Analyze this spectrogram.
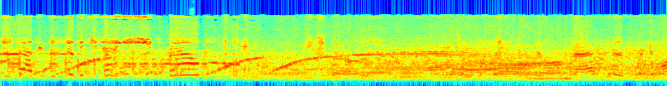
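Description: Police sirens wail, rising and falling.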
